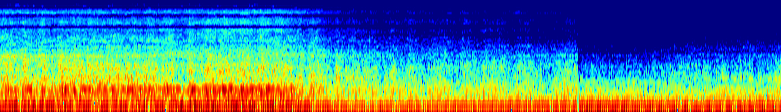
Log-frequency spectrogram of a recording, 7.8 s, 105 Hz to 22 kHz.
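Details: BMW E92 M3 V8 idling at 600 rpm: deep, uneven rumble with an odd pulsing noise that disappears at slightly higher rpm, cause unknown.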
